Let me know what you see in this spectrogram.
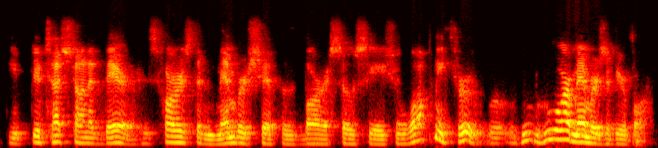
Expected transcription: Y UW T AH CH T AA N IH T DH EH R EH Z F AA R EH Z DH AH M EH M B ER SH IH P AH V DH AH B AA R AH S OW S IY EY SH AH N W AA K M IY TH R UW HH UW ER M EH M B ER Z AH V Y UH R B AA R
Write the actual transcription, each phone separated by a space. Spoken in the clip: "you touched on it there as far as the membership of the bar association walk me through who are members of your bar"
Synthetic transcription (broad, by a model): Y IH T AH CH T N IH T DH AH R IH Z F AA R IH Z DH AH M EH M B ER SH IH P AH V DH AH B AA R AH S OW S IY EY SH AH N W AA K M IY TH R UW HH UW ER M EH M B ER Z AH V Y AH R B AA R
